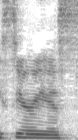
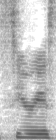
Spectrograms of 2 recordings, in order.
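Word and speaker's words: Ssirius: man um who and it's spelled serious like serious radio just to let you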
